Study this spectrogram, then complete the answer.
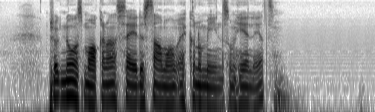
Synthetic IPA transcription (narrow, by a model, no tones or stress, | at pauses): pʰɾʊɡnoːsmɑːkaɳasɛjəɖɛsamːaɔmɛkʊnʊmiːnsɔmheːlheːt̪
